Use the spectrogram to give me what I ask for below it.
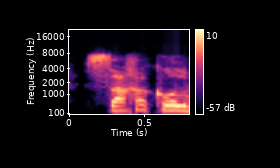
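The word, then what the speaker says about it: סהכ: Sakh hakol will always, almost always, I think 99% of the time be abbreviated as samekh heh gershayim kaf and it stands for sakh hakol.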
